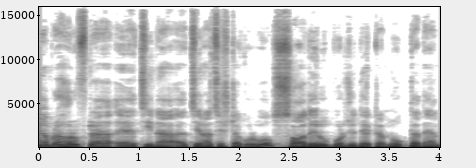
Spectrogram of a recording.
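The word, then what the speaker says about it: صاد: সদে সদে সদ এবং সিনের মধ্যে পার্থক্য হচ্ছে সিন চিকুন সদ মোটা সিন জবর সায় সদ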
